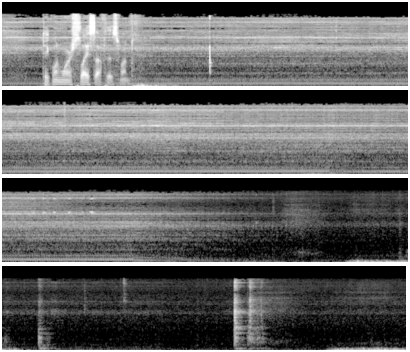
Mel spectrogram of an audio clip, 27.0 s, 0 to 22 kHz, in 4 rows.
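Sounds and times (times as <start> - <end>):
band sawmill cutting wood: 0.0 - 18.7
engine winding down: 0.0 - 20.8.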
